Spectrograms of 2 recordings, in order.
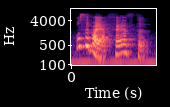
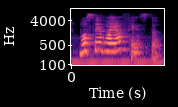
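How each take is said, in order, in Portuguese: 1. É dito com entonação de pergunta. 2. É dito como uma afirmação simples, em tom declarativo. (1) "virou uma pergunta" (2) "É uma declaração. Eu afirmei"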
